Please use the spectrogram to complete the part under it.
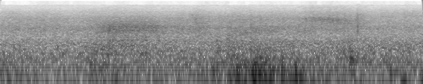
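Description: Strong wind gusts roar across the microphone at a Scottish castle, a dull, buffeting rumble that swells toward the middle, with no voices.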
